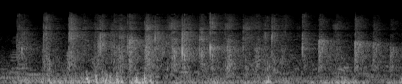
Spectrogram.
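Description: Audience clapping, individual claps heard distinctly, as applause at the end of a piano piece.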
